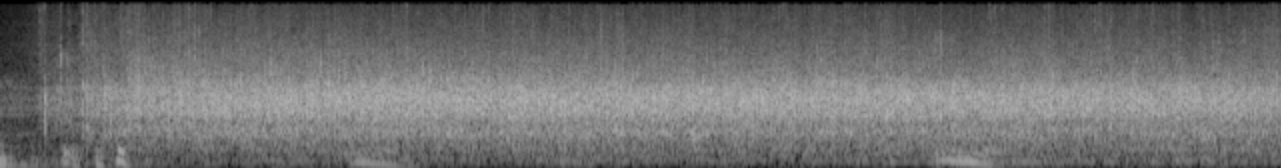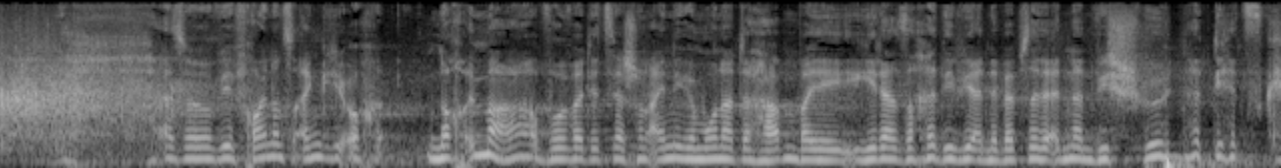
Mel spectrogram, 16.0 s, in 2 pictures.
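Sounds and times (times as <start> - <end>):
audience applause: 0.0 - 9.0
speech: 9.1 - 16.0.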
